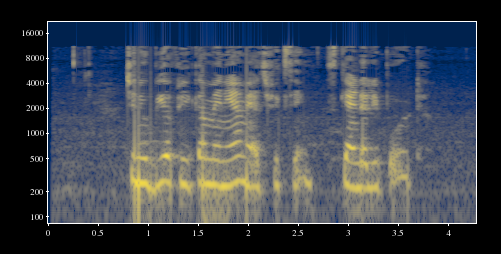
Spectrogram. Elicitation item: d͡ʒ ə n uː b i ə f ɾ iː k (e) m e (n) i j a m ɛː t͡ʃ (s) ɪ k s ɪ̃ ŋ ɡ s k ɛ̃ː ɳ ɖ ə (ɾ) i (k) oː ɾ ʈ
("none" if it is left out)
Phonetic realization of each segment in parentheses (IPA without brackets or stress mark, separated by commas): a, n, f, l, p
